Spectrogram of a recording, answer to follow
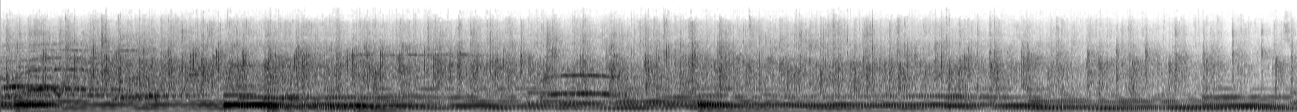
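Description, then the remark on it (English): A crowd gives a warm round of applause to a student speaker from Kiel, clapping steadily for several seconds, the dense patter of applause running under loud sustained music with slow shifting chords. “Can we give a warm round of applause for the wonderful, the mammoth,”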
